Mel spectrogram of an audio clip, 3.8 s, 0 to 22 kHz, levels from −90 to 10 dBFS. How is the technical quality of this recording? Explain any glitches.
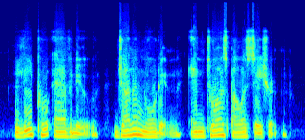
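The recording is impaired by repeated distortion on loud speech and one sudden level drop.

Microphone overload, 0.19–0.99 s, 1.49–2.03 s and 2.39–3.4 s: peaks run about 7, 9 and 8 dB past the converter's limit, likely from excessive input gain. Flattened tops give loud syllables a harsh crackle.

Microphone volume stepped down, at 0.22 s: the level drops about 2 dB in one step, likely the call software reducing input volume after the clipping.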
